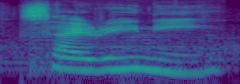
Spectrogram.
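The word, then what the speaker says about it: Cyrene: and before my eyes that murderer killed sirene sirene that's how we pronounce her name I saw its form this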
